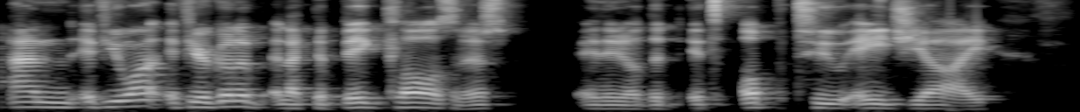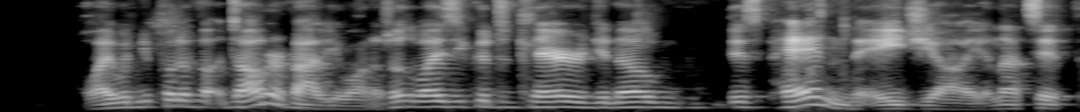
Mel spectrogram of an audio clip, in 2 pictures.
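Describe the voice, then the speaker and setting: A man with a fairly low voice co-hosting a talk podcast. He argues in a relaxed, conversational way and slips in deadpan sarcasm. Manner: wry, sarcastic, deadpan jokes. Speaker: podcast co-host. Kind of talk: casual podcast debate.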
